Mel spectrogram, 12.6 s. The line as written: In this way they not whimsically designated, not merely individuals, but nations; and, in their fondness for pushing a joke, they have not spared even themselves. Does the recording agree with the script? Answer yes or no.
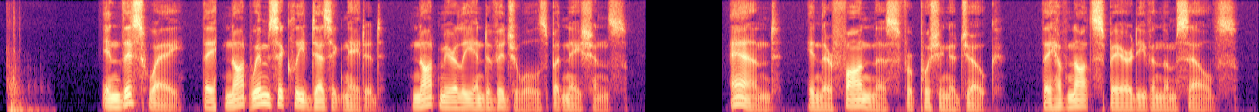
yes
